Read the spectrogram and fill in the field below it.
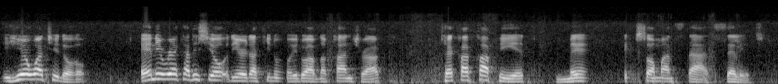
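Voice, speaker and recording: A man's voice: fairly high pitch, lively intonation, normal speed, low-quality recording. A man with a Jamaican accent explaining things emphatically in casual panel talk, repeating phrases for stress.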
